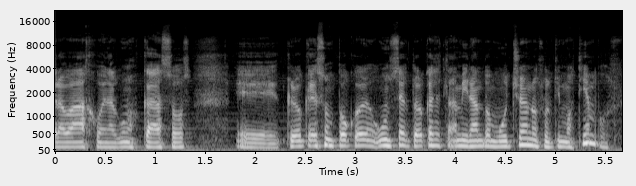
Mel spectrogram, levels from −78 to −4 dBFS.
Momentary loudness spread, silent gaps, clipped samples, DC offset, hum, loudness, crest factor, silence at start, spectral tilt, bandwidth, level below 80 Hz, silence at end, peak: 6 LU; none; under 0.1%; under 0.1%; none; -20 LUFS; 16 dB; 0 s; -7 dB/octave; 11.5 kHz; -44 dBFS; 0 s; -4 dBFS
